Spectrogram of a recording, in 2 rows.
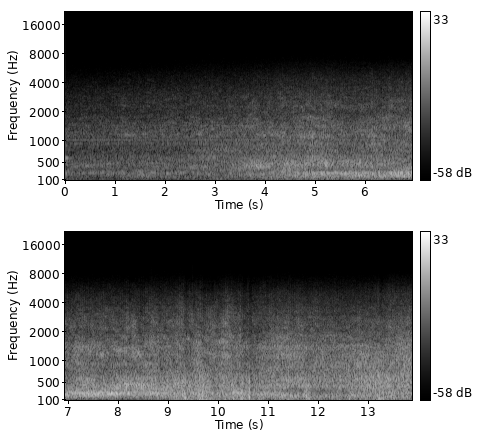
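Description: Peppercorn A1 Pacific steam locomotive 60163 Tornado running hard at speed with a passenger train, its exhaust roar growing louder as it approaches and loudest from about eight to eleven seconds in.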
